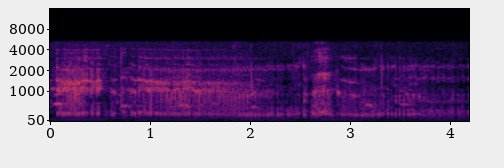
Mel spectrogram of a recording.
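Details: A koala chased up a tree by dogs bellows in a deep, rasping, pulsed roar that makes it sound far larger than it is, in contrast to a dog of similar weight.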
